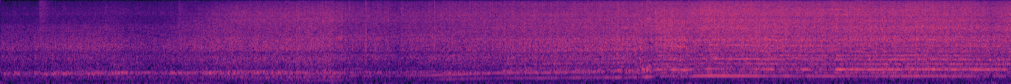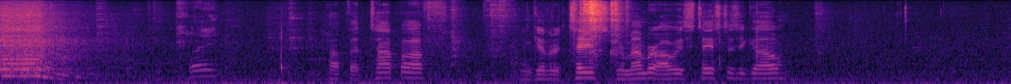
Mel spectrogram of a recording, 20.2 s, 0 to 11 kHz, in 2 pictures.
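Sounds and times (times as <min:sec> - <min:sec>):
blender whirring on hot soup: 0:00.0 - 0:11.1
speech: 0:15.4 - 0:18.1.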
